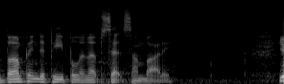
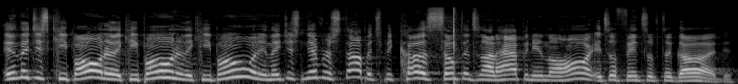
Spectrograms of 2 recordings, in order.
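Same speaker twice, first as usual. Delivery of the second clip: louder, driving sermon voice; full force preaching; 10 semitones higher, 8 dB louder than usual. Acted. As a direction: preach it hard to the congregation. High, loud preaching build.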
